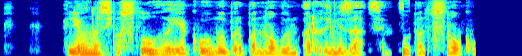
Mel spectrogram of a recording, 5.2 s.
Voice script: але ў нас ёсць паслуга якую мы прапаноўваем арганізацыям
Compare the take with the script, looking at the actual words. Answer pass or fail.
fail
